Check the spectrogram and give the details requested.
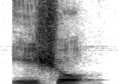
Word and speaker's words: ഈശോ: എങ്ങനെയാണ് ഉച്ചരിക്കുന്നത് എന്ന് ചോദിച്ചാൽ ഐ എസ് എച്ഓ ഈഷോ എന്നാണ് അരാമിക് ഭാഷയിൽ സിറീക് ഭാഷയിലുള്ള ഉച്ചാരണം അതേ ഉച്ചാരണത്തിന്റെ ഒരു ശരിയായ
